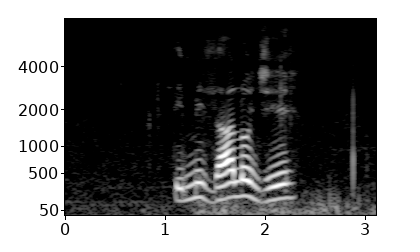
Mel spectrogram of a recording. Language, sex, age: Swati, male, 22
